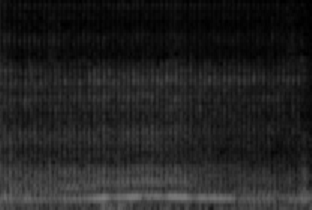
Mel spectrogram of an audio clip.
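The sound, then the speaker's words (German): A voice imitates a driving car engine, saying 'Brumm, brumm' as a singing exercise. It is a low, steady rumbling hum that swells slightly in the middle and lasts about two seconds, with no other words spoken. “Wir machen einfach mal ein fahrendes Auto.”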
